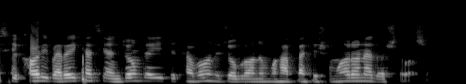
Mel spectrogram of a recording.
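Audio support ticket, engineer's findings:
Microphone overload, 0.30 to 0.38 s: harsh crackle on loud peaks, tops flattened, about 4 dB over full scale, roughly 7 percent of samples clipped. Likely mic preamp gain set too high, driving the converter past its limit.

Microphone volume stepped down, 0.38 s: abrupt level drop of about 4 dB, speech and background together, right after the clipped peak. Likely the call software's automatic input-gain control cutting device volume in one step after detecting clipping.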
